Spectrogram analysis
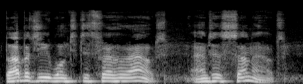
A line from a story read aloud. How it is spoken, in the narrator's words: she exclaimed, bursting into a flood of tears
